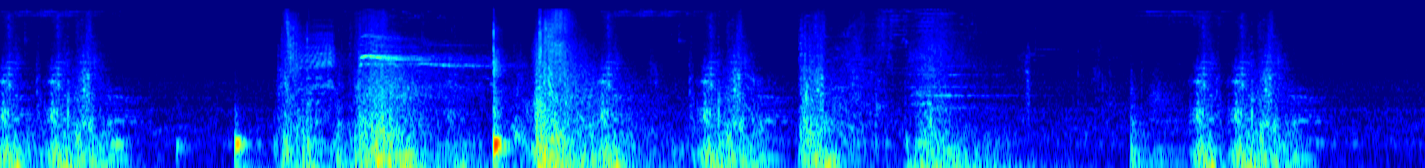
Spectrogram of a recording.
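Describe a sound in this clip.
Game sound effects whoosh and chime as cards are played.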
